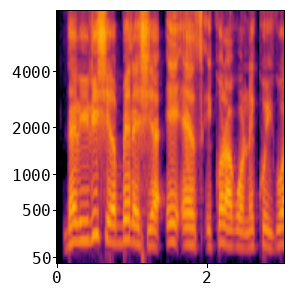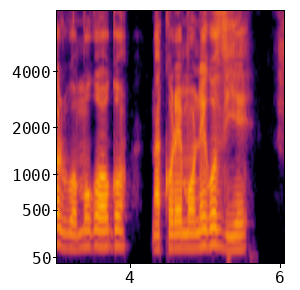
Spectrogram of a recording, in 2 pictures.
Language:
Kikuyu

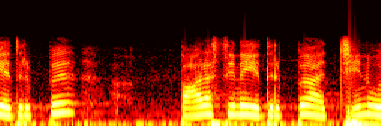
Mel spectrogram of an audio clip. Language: Tamil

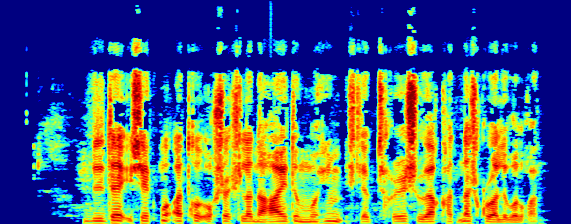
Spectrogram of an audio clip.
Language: Uyghur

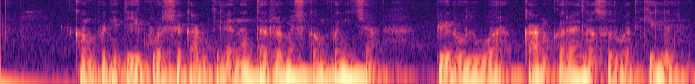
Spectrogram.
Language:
Marathi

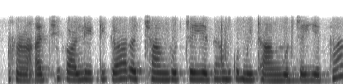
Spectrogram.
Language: Hindi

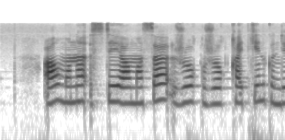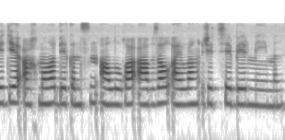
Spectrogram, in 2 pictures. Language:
Kazakh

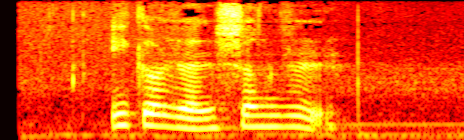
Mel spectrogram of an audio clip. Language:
Chinese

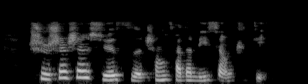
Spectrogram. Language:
Chinese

